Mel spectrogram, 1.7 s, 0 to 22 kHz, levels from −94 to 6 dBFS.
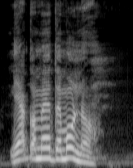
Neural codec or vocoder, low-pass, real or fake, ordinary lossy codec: none; none; real; none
